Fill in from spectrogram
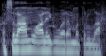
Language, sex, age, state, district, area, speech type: Kashmiri, male, 18-30, Jammu and Kashmir, Kulgam, rural, spontaneous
